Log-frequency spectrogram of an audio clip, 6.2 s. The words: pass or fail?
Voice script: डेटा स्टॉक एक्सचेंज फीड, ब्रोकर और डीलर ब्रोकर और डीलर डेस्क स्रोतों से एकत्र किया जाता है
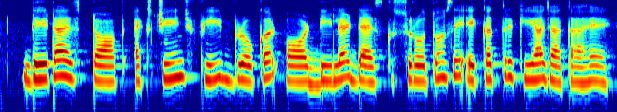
fail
